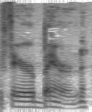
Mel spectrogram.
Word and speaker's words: Fairbairn: F-A-I-R-B-A-I-R-N, looks like it should be Fairbairn, but I think it's pronounced Fairbairn, Donald Fairbairn, has a book called Life in the Trinity.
